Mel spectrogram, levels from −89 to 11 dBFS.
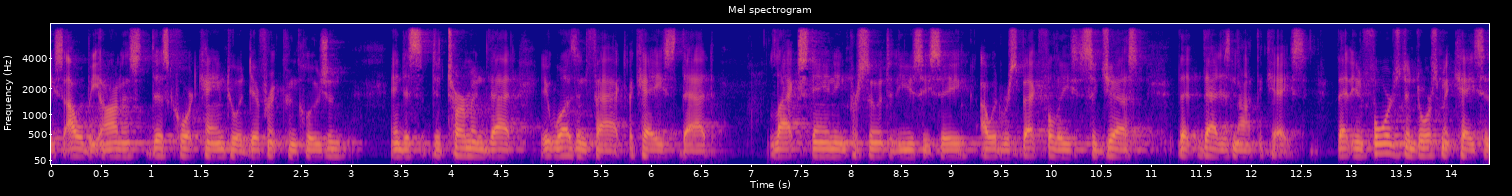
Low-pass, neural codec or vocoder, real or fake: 7.2 kHz; none; real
